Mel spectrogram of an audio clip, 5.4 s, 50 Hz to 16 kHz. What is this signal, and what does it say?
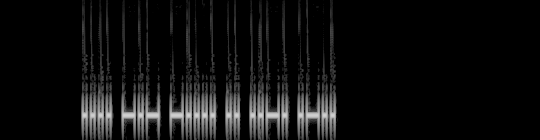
Morse code, heard as a keyed tone, about 30 wpm, 700 Hz. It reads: HK6IFL
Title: DXCC-100 Call Signs - 6 Characters - Repeated 2x - 30wpm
